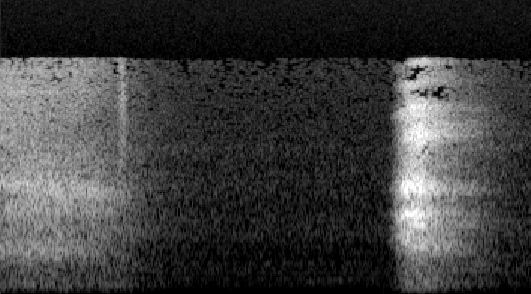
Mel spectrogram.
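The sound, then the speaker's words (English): Deep breaths drawn by people, heard as two breathy rushes of air: a long one at the start, then silence, then a second shorter, louder breath near the end. “Take a big, deep breath.”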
